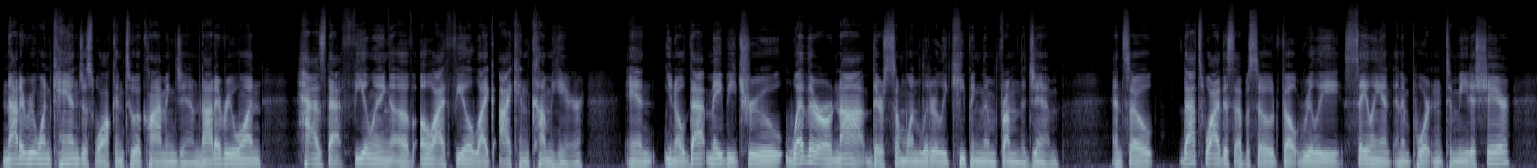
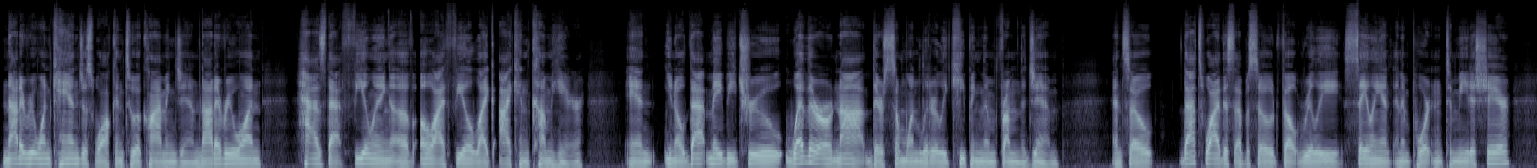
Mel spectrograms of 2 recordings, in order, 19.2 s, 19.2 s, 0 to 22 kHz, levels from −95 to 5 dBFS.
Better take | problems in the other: second | muffled; slightly; fading above 4 kHz

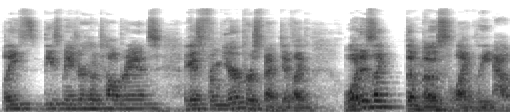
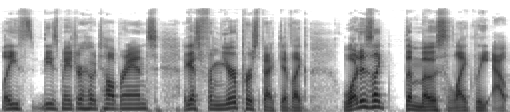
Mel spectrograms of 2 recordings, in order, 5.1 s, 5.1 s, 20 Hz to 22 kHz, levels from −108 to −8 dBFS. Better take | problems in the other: second | off-mic speech; far // room echo; very slight; dies away in 0.3 s

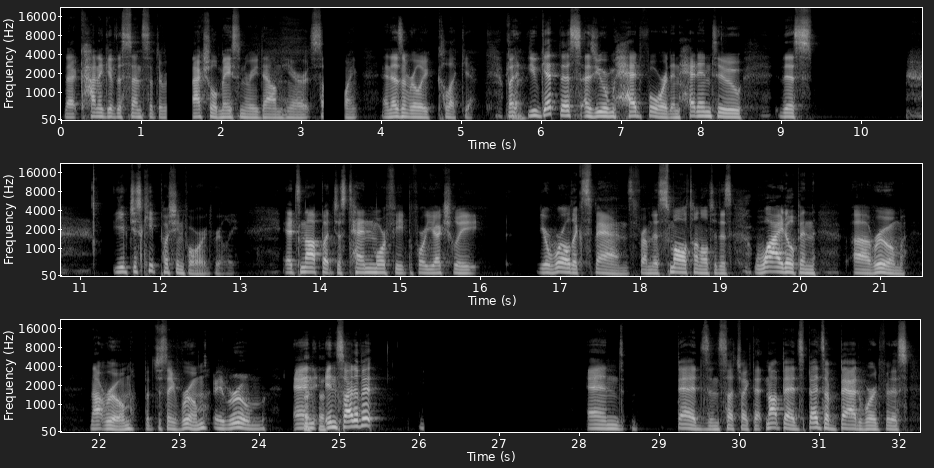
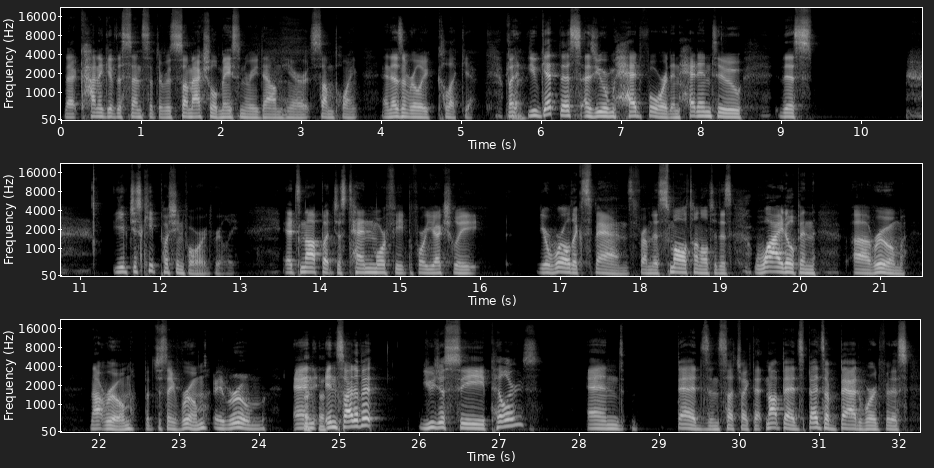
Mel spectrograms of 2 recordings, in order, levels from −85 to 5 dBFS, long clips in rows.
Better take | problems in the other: second | audio cutting out; at 1.5 s, at 3.5 s and at 26 s for 1.5 s

